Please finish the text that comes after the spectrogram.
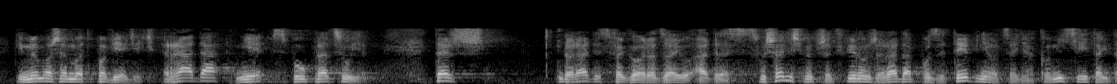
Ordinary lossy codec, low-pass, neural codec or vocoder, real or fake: MP3, 32 kbps; 5.4 kHz; none; real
